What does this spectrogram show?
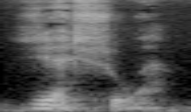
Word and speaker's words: Yeshua: No, yo no le digo Jesús porque no se debe decir Jesús, se debe decir Yeshua. Yeshua, Yeshua HaMashiach. Así es como se debe de pronunciar el nombre Yeshua HaMashiach, Yeshua el Mesías.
